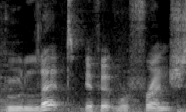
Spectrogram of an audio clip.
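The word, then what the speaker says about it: bulette: I always say boulette. I think the correct way to say it is boulet, but I really prefer boulette.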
